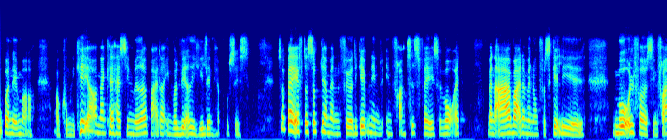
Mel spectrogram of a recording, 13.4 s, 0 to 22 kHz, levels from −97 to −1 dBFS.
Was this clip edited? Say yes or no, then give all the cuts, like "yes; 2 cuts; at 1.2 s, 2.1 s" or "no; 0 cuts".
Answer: no; 0 cuts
